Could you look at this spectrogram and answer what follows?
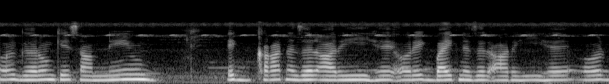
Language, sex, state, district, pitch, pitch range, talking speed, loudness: Hindi, female, Odisha, Khordha, 205 Hz, 200-215 Hz, 175 wpm, -15 LUFS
